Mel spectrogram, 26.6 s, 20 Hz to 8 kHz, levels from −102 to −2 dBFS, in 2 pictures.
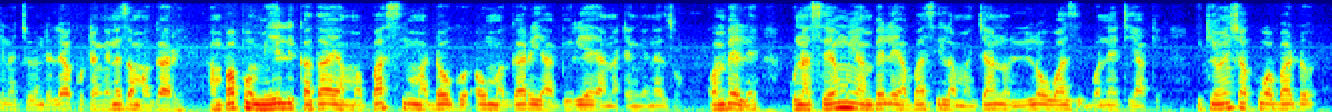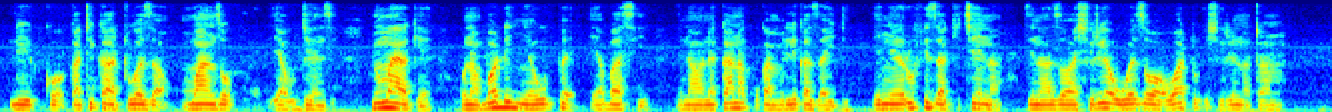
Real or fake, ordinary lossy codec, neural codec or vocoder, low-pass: real; MP3, 64 kbps; none; 7.2 kHz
